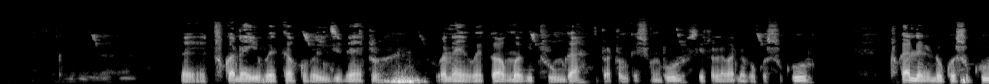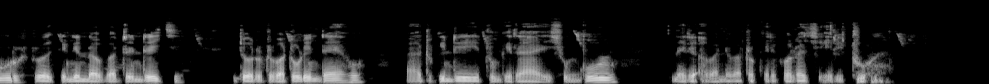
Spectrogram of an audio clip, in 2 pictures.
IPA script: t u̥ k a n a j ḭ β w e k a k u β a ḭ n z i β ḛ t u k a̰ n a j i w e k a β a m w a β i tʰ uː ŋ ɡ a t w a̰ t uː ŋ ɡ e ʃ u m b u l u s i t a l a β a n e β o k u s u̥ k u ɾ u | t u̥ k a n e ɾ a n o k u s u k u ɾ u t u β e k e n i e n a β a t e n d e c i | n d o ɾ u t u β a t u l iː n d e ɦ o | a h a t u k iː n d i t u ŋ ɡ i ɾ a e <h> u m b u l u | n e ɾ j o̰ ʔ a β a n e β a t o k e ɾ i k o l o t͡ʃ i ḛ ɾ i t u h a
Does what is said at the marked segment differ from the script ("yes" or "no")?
yes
